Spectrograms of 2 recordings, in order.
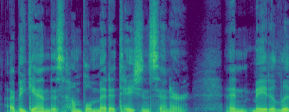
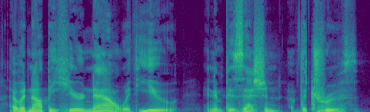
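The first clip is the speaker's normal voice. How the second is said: ordinary delivery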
